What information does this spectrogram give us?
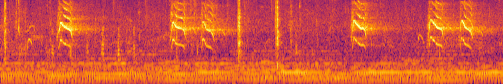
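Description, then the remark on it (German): Hungry pigs in a farm pigsty at midday grunting steadily in a low, continuous rumble, with loud wet smacking sounds and several short, high-pitched squeaks rising over the top. “Hörst du das laute Schmatzen und Grunzen? Der Schweinestall kann nicht mehr weit sein.”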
